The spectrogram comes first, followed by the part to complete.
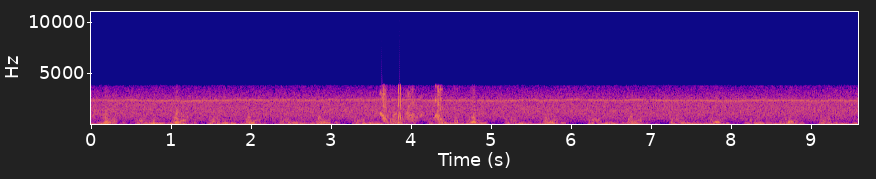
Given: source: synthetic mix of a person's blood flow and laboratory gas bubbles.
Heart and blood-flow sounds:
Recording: Doppler ultrasound of blood flow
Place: precordium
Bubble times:
3.60-4.19 s: bubbles
4.28-4.44 s: bubbles
4.52-4.63 s: bubbles
From the record:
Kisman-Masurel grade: 212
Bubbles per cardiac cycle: several, 3 to 8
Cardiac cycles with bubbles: 1 to 10%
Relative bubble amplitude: moderate (0.250 to 0.450)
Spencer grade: 1 (occasional bubble signal discernible with the cardiac motion signal, with majority of cardiac periods free of bubbles)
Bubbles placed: only in the low amplitude regions of the cardiac cycle

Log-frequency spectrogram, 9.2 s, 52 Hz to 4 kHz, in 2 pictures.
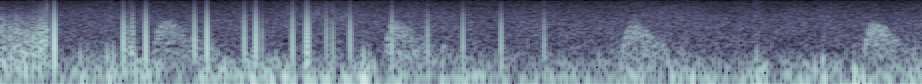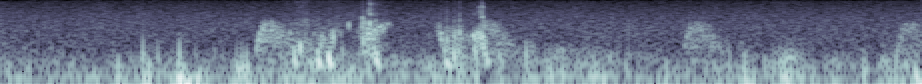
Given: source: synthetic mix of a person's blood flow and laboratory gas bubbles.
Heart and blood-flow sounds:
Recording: Doppler ultrasound of blood flow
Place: subclavian vein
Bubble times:
6.02-6.57 s: bubbles
6.78-7.14 s: bubbles
From the record:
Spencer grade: 1 (occasional bubble signal discernible with the cardiac motion signal, with majority of cardiac periods free of bubbles)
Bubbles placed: anywhere in the cardiac cycle

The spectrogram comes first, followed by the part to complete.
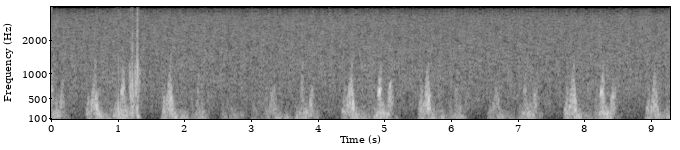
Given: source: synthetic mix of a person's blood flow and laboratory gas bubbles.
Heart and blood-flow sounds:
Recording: Doppler ultrasound of blood flow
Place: precordium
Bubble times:
0.91-1.36 s: bubbles
From the record:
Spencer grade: 1 (occasional bubble signal discernible with the cardiac motion signal, with majority of cardiac periods free of bubbles)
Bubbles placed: only in the low amplitude regions of the cardiac cycle

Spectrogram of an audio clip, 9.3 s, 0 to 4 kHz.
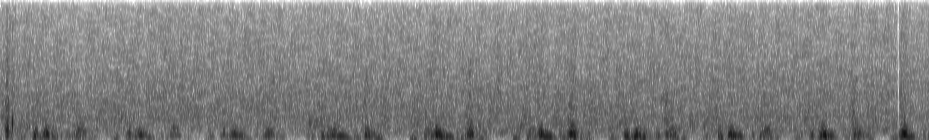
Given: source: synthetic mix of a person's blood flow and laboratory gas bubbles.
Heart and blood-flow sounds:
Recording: Doppler ultrasound of blood flow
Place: precordium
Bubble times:
0.04-0.17 s: bubbles
From the record:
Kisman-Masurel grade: 212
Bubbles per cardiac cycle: several, 3 to 8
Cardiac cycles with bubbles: 1 to 10%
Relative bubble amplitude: moderate (0.250 to 0.450)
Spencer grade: 1 (occasional bubble signal discernible with the cardiac motion signal, with majority of cardiac periods free of bubbles)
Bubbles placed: only in the low amplitude regions of the cardiac cycle

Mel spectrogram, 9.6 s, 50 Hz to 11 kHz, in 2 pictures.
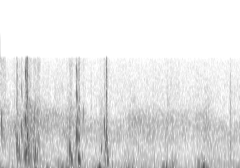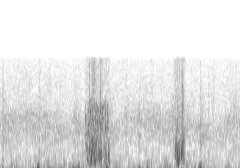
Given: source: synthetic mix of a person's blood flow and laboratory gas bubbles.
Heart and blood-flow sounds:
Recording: Doppler ultrasound of blood flow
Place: subclavian vein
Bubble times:
0.00-0.11 s: bubbles
0.25-0.81 s: bubbles
1.30-1.70 s: bubbles
1.97-2.20 s: bubbles
6.47-7.01 s: bubbles
8.24-8.51 s: bubbles
From the record:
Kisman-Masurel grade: 223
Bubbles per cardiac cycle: several, 3 to 8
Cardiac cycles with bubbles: 10 to 50%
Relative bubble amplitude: loud (0.450 to 0.775)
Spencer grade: 2 (many but less than half of the cardiac periods contain bubble signals, singularly or in groups)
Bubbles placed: anywhere in the cardiac cycle

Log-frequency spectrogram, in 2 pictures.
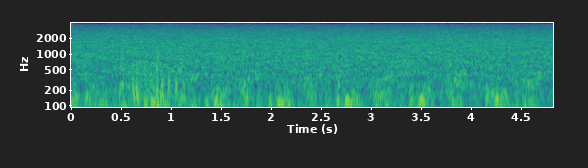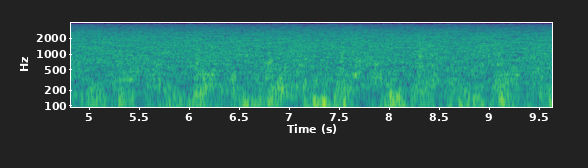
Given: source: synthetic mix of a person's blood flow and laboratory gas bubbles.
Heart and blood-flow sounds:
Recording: Doppler ultrasound of blood flow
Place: precordium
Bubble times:
0.59-1.08 s: bubbles
From the record:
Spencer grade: 2 (many but less than half of the cardiac periods contain bubble signals, singularly or in groups)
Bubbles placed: anywhere in the cardiac cycle

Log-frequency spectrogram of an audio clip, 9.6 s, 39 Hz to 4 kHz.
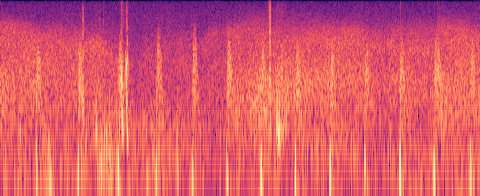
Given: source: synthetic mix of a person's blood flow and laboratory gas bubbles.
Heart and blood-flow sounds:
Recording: Doppler ultrasound of blood flow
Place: subclavian vein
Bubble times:
1.62-1.71 s: bubbles
1.86-2.01 s: bubbles
2.38-2.58 s: bubbles
5.35-5.44 s: bubbles
5.49-5.75 s: bubbles
From the record:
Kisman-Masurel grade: 122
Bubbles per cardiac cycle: 1 to 2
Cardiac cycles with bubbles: 10 to 50%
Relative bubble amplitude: moderate (0.250 to 0.450)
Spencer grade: 2 (many but less than half of the cardiac periods contain bubble signals, singularly or in groups)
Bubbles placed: anywhere in the cardiac cycle

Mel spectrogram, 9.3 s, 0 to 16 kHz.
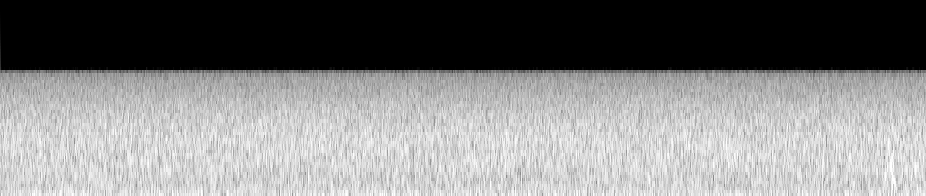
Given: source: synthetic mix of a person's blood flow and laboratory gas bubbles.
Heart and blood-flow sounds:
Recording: Doppler ultrasound of blood flow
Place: subclavian vein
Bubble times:
8.81-9.22 s: bubbles
From the record:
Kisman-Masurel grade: 111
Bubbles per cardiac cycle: 1 to 2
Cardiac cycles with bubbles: 1 to 10%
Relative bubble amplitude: barely perceptible (0.100 to 0.250)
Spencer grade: 1 (occasional bubble signal discernible with the cardiac motion signal, with majority of cardiac periods free of bubbles)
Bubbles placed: anywhere in the cardiac cycle

